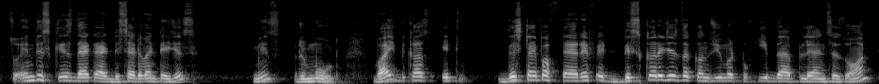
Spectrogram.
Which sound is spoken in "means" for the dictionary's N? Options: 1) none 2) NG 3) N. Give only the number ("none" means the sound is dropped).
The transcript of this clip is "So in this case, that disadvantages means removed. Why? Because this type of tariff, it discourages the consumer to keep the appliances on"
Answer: 3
